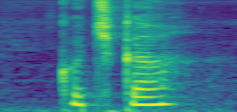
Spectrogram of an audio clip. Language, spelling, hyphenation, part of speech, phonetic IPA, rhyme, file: Czech, kočka, koč‧ka, noun, [ˈkot͡ʃka], -otʃka, Cs-kočka.ogg
- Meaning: 1. cat (domestic animal) 2. attractive woman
